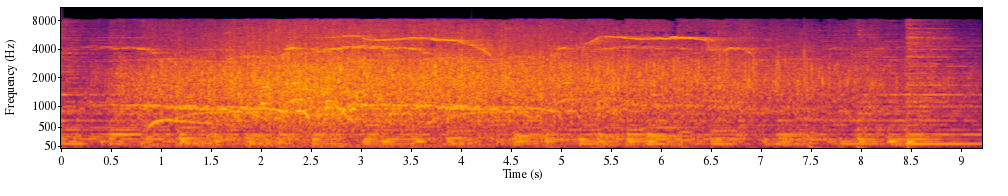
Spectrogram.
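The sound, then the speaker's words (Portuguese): Crowd cheering and whooping with scattered shrill whistles, honouring a coffee farmer. The broad, noisy roar holds steady for several seconds over a low, sustained hum. “Foi uma salva de palmas, gritaram vivas pro fazendeiro que tem 1 milhão de pé de café.”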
